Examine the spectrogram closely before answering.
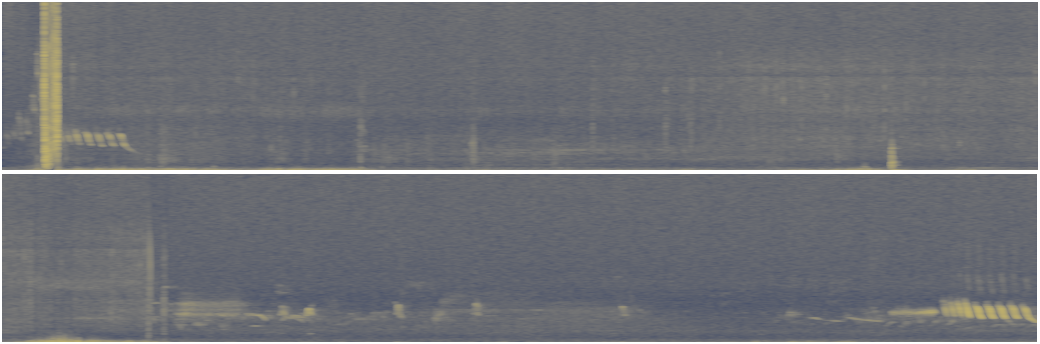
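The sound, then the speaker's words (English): White-crowned sparrow song on Grizzly Peak Trail in Tilden Park, California: a few brief, high, faint whistled phrases with long gaps between them, broken up by heavy low rumbling gusts of wind buffeting the microphone. “Grizzly Peak Trail, Tilden Park, Alameda, Contra Costa County, California, White Crown Sparrow B.”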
